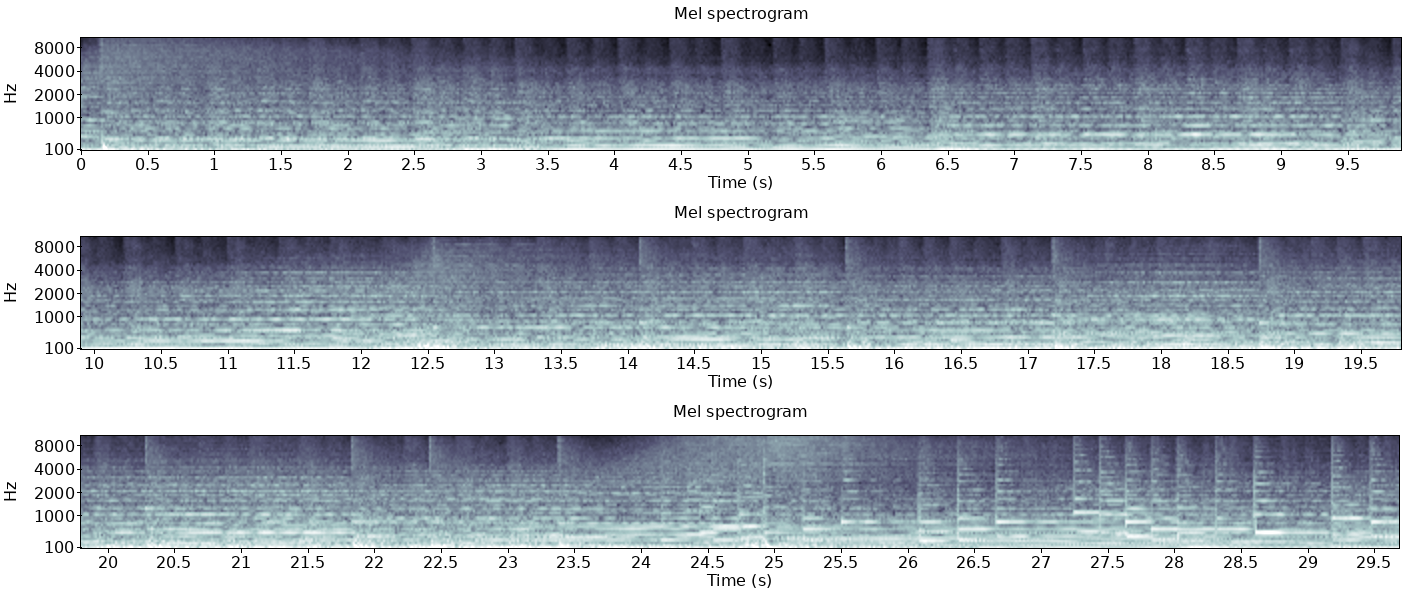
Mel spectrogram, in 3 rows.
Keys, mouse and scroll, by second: 1.8 click, 3.4 n, 4.5 click, 5.8 click, 6.9 click, 8.3 KP_7, 9.5 n, 10.5 Tab, 11.8 w, 14.1-15.1 drag, 17.5 w, 22.6-23.6 drag, 24.6 KP_Enter, 26.1 middle click, 26.9 click, 27.0 middle click, 27.0 click, 27.1 middle click, 27.2 KP_Decimal, 29.1 Tab.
